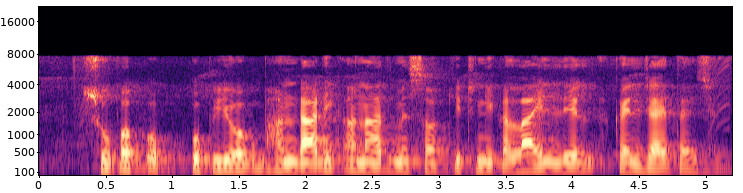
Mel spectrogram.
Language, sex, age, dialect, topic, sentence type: Maithili, male, 25-30, Southern/Standard, agriculture, statement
